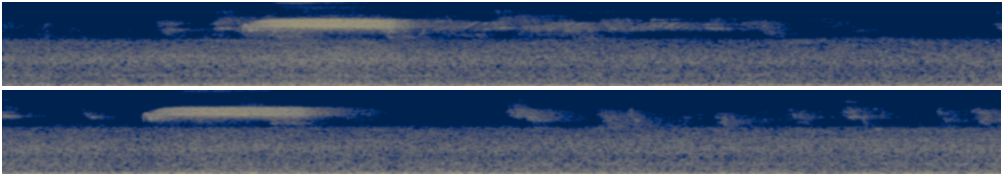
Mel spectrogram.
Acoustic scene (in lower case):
park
